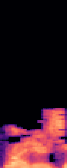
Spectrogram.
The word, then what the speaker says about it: Reuters: Reuters, yeah.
